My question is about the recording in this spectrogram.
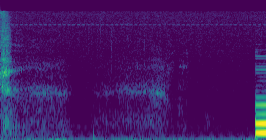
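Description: Electric guitar, mostly quiet while the fretting hand shifts up the neck, then near the end a major triad starts to ring, several notes entering one after another: an F chord fretted with the D chord shape at the fifth fret.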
